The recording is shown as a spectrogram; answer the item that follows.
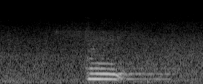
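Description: A short hummed "mm" from a person's voice, held briefly and dropping slightly at the end, over a steady hiss of background noise.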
